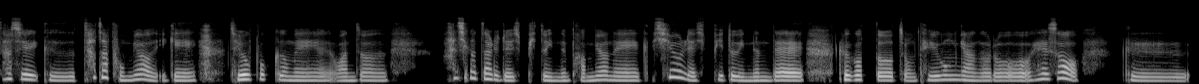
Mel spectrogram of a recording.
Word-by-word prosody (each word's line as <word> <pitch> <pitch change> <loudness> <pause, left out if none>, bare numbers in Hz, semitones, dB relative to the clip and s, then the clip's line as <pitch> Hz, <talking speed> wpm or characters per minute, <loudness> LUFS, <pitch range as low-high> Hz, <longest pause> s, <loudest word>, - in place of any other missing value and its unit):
사실 240 -3 +1
그 180 -4 -3
찾아보면 220 - 0
이게 180 0 -1 0.3
제육볶음에 195 -5 +2
완전 180 +1 -2 0.5
1 290 - -4
시간짜리 255 -7 +1
레시피도 185 +1 -2
있는 175 0 -2
반면에 185 0 0
그 - - -14
쉬운 330 -5 +1
레시피도 195 0 -1
있는데 180 +1 +4 0.3
그것도 210 -3 +3
좀 170 -1 -5
대용량으로 185 -3 0
해서 250 +5 +3 0.4
그 170 -5 -3
185 Hz, 255 characters per minute, -25 LUFS, 180-215 Hz, 0.5 s, 있는데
